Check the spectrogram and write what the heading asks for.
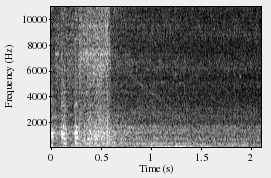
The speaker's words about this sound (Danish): Inden påske lød det sådan her, når jeg startede min bil.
